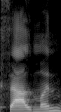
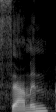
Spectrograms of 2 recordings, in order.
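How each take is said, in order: First: The L sound is pronounced in the word. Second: The L sound is silent in the word. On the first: The speaker calls it wrong. "I used to always say salmon because it's S A L M O N" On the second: The speaker calls it right. "The L's like silent"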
